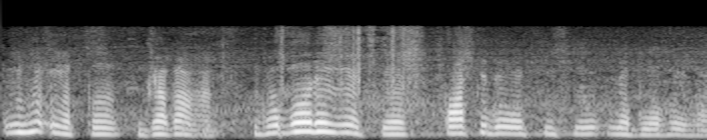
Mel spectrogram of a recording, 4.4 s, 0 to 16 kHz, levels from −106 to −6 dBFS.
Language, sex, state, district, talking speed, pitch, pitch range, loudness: Punjabi, male, Punjab, Kapurthala, 165 wpm, 170 Hz, 160-195 Hz, -19 LUFS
